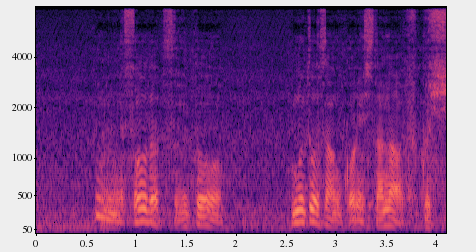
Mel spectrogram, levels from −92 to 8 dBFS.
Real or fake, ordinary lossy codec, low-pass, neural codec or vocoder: fake; none; none; codec, 16 kHz, 16 kbps, FunCodec, trained on Chinese and English, 50 frames a second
